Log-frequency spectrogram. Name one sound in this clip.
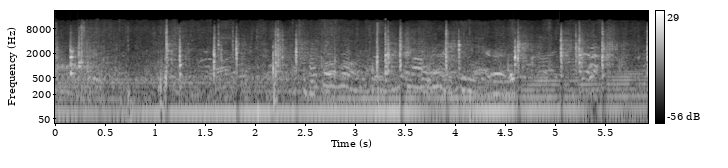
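Wooden practice swords clack together.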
